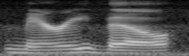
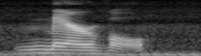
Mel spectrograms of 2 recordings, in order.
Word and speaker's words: Maryville: you're not a local it is not pronounced maryville it's pronounced marvel so now that we've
